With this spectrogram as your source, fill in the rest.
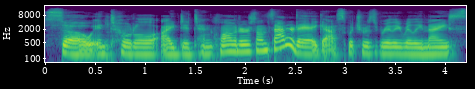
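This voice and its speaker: A plain, everyday voice in a Canadian accent, with ordinary pitch variation. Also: woman. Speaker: planner vlogger. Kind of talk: casual chat.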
